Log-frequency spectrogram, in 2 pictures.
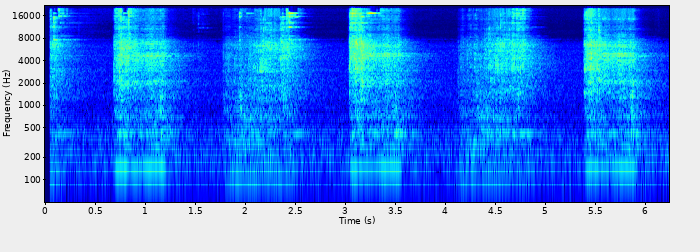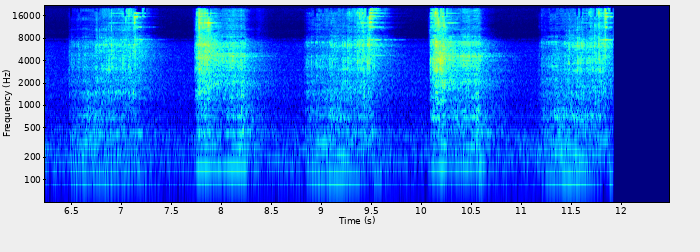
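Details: Rhythmic mechanical whir and hum repeating about every 2.3 seconds from a hybrid medical ventilator device cycling steadily.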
